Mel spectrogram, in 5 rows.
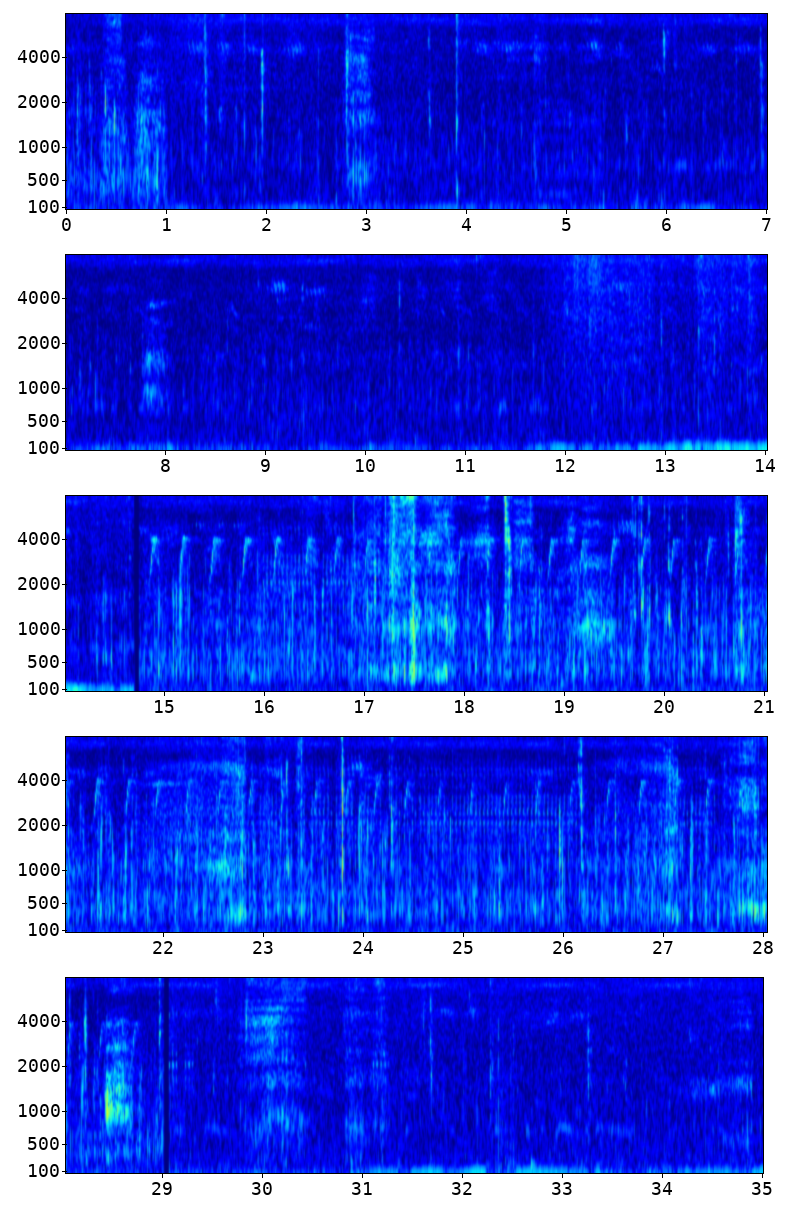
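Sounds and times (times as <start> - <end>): slurping and chewing: 0.0 - 11.4, 14.3 - 32.5
bird chirping rapidly: 14.8 - 16.9, 17.7 - 29.0.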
